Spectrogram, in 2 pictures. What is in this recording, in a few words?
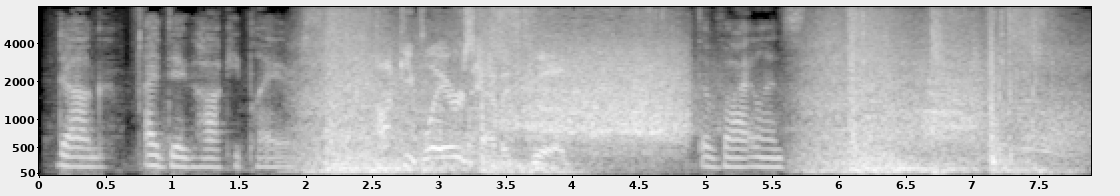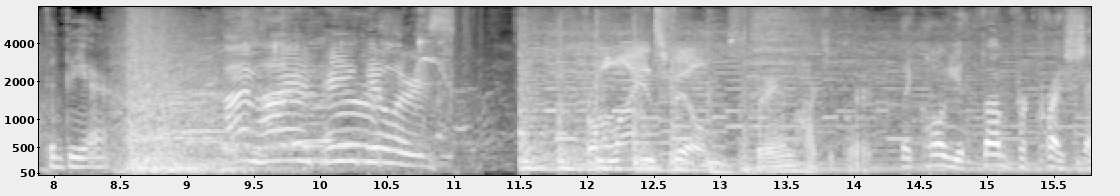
english canadian movie trailers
